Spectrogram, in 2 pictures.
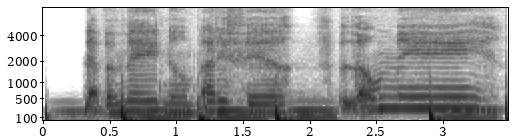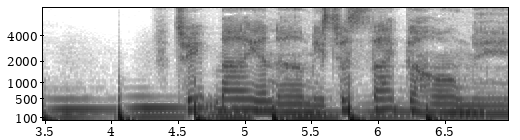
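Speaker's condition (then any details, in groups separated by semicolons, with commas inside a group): No condition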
